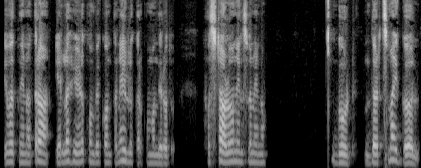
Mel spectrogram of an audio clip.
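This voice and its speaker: A man's voice: on the high side, flat delivery, racing, a bit bright, no room sound, natural voice. A man voicing a remorseful young husband in a cartoon story, coaxing and pleading with his wife.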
